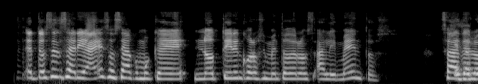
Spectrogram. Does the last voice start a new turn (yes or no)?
yes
